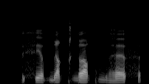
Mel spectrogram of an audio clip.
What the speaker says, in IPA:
fʲ ɔ ɓ i q ɠ o q bʱ œ f

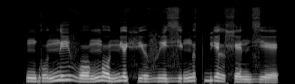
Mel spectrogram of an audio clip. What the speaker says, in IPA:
ŋ ɡ u˨ n i˦ v o˨ ŋ o˦˨ mʲ ʌ˦ fʲ ɯ˨ v i˨ zʲ ɯ˨ ŋ ɯ˦ t bʲ e˦˨ l x e˨ n zʲ e˨

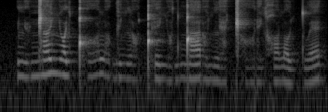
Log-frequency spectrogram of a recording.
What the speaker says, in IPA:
lʲ o̤ ŋ͡ǁ ɐ ʎ ɔ lʲ ǃʰ o̤ lˠ o̤ ɡ ɪ ʎ l ɔ̤ ǃʰ ɪ ʎ ɔ̤ d ŋ͡ǃ a ɾ ɔ̤ ʎ l ɛ̤ ǁʰ o̤ ɾ ɛ̤ ʎ χ o lˠ o ʎ tʷ ɛ

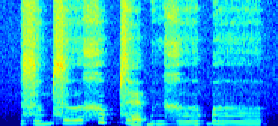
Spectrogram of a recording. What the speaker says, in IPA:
z ə˨˦ m z əː˨˦ x ə˦˥ p̚ z ɛ̰˧˨ ɓ ɨ˧ ɣ əː˨˦ ɓ əː˧

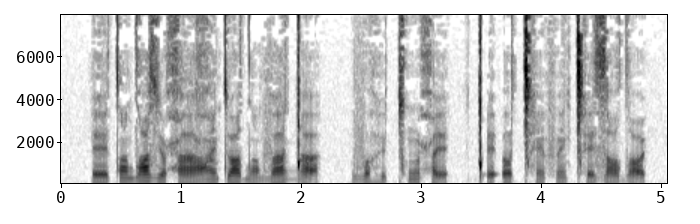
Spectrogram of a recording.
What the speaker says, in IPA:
ɛ t ũ dˤ ʌ z ø ħ a ʕ ɛ̃ t u dˤ ã v a ŋ͡ǃ a | v ʌ ɦ ø ǀʰ ũ ħ ɛ | ǃʼ ɛ ʔ ʌ ǀʰ ɛ̃ f ɛ̃ ǀʰ ɛ z a dˤ ø

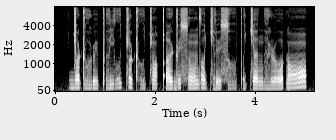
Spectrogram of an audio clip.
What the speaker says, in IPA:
ɟ ɔ ʈ o̤ ɽ y pʼ ə̤ j o̤ c o ʈʰ o̤ c ɔ̃ qʼ ɯ ɖ y s õ d̪ ɔ c ə̤ ɾ y s ɔ̤ pʼ ə̤ c ɜ n̪ ə̤ ɭ o | ɽ ɔ̃

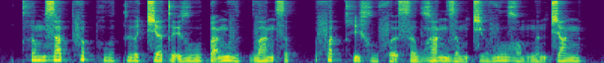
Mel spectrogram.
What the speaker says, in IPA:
t̪ʰ ə˧ m z a˦˥ t̚ f ə˦˥ p̚ h ṳ˨˩ ə̯ k ɨ˨˦ ə̯ t͡ɕ ɛ˧ t̪ ḛ˧˨ ɣ u˧ ɓ a̰˧˥ ŋ v ɨ˨˩ k̚ v a˨˦ ŋ s ə˨˩ p̚ | f a˦˥ t̚ t̪ʰ ḭ˧˥ x ṳ˨˩ f ə̰ː˧˨ s ə˧˩ w ɣ a˧ ŋ z ə˧˩ m t͡ɕ ɨ̤˨˩ ə̯ v u˧ ɣ ɔ˧˩ m n ə˧˩ n t͡ɕ a˧ ŋ

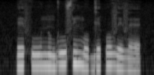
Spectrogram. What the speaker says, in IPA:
e˨ f uː˨ n ũ˨ ɡ uː˦ s ĩ˦ m o˨ ɡ e˨ p o˦ v e˨ v ɛ˨

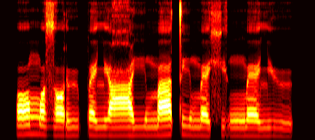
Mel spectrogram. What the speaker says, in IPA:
ɔ m ɔ z ɔ ɾ ʉ p ɛ lʲ ɐ ʕ i m a t i m ɛ xʲ ʉ ŋ͡m ɛ lʲ ʉ

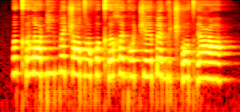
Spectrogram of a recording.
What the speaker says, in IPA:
ʌ kʼ ʌ l ɑ ɠ i b æ t͡ʃ ɔ dˤ ɑ p ʌ kʼ ə χ ɛ ɡ ɔ t͡ʃ ɛ ɓ æ ɡ ə t͡ʃʼ ɔ tʼ ɛ ʕ ɑ

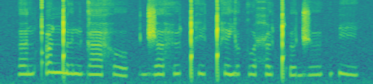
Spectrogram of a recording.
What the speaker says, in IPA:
ɐ n qʼ u ŋ͡ǃ ɨ n ɡ a h o | d͡ʒ ɐ h ʉ ǃʰ i ǃʰ e j ɵ k u ħ ʉ ǃʼ ɵ d͡ʒ ʉ | ʔ i

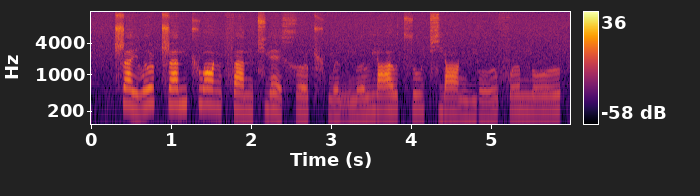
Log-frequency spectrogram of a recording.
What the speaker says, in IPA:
ʈ͡ʂ a˥˩ ɪ̯ l ɤ˥ ʈ͡ʂ a˥ n ʈ͡ʂ w ɑ˥˧ ŋ f a˥˧ n t͡ɕ ɥ ɛ˥˩ x ɤ˧˥ ʈ͡ʂʰ w ə̰˨˩ n n̪ ɤ˦ l j ɑ˥ ʊ̯ t͡s u˥ t͡ɕ j ɑ˥˩ ŋ l j o˧˥ ʊ̯ f ɤ˥ n̪ o˥ ʊ̯

